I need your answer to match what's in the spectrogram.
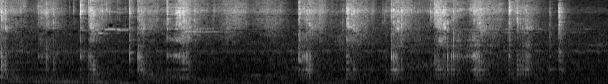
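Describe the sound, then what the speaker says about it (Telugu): Okra being stirred and fried in oil in a pan for a chutney, close spoon scrapes and clatter in irregular bursts over a soft sizzle, with no talking. "కొంచెం ఆయిల్ అనేది వేసేసి మంచిగా దొరగా ఏకనేయాలి"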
